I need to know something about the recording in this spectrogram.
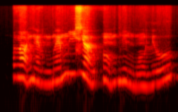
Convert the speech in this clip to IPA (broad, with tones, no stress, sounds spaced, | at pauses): ðˤ ẽ˧˩˧ ŋ ɡ ɛ̃˩ v m b ɛ̃˨˥ m i˦˥ ʑ ã˧˩˧ u̯ h õ˧˩˧ m b ĩ˧˩ m b õ˩ u̯ lʲ o˨˥ u̯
